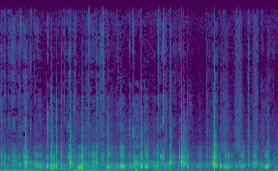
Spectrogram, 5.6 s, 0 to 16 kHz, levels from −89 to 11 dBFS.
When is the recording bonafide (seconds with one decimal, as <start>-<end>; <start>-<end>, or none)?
0.0-0.8; 1.5-5.6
